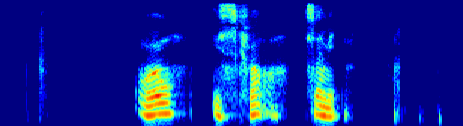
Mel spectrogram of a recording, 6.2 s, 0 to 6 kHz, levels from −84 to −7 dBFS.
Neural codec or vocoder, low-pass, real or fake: none; 5.4 kHz; real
